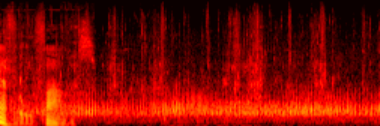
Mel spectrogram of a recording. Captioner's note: frogs croaking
